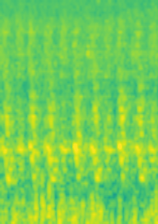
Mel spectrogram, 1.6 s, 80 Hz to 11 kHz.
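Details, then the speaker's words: 2015 Massimo Militia 1000 UTV with no spark, ECU codes cleared: starter cranks at even rhythm but engine never catches; no-start, crankshaft position sensor suspected. "You can hear it just crank, crank, crank."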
